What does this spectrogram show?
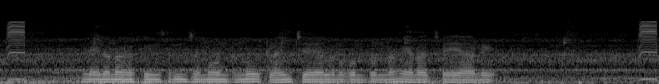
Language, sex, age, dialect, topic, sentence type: Telugu, male, 25-30, Utterandhra, banking, question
